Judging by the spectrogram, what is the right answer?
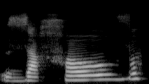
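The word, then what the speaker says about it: זהב: i hate it and it's called zahav and zahav means gold but it's a color of honey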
